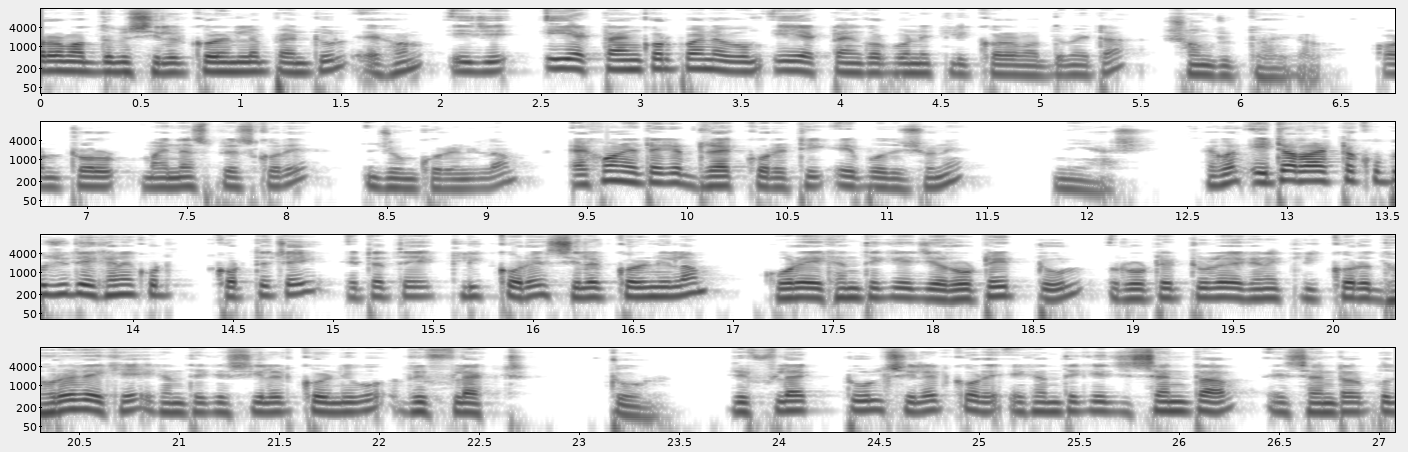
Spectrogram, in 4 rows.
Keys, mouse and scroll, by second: 2.5 click, 7.1 ctrl+-, 8.1 space, 8.2 click, 9.8-12.0 drag, 12.4 space, 14.9 click, 18.6-24.9 drag.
